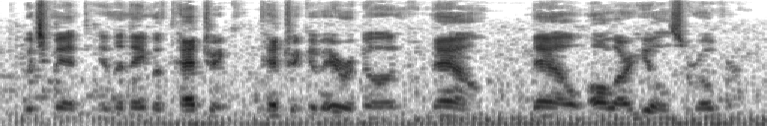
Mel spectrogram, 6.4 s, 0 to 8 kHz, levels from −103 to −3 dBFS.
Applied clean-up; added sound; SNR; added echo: classical method Wiener filter.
